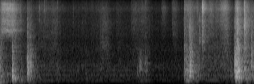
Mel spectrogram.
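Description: Cardboard boxes being handled and moved: rustling scuffs at the start, a quiet stretch, then two loud cardboard scrapes near the end.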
